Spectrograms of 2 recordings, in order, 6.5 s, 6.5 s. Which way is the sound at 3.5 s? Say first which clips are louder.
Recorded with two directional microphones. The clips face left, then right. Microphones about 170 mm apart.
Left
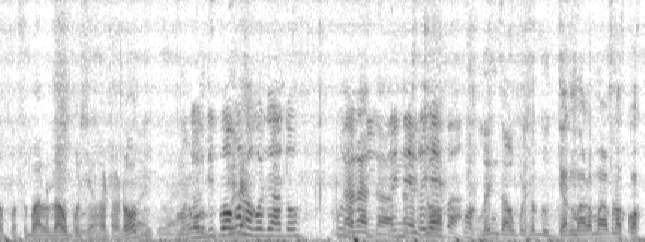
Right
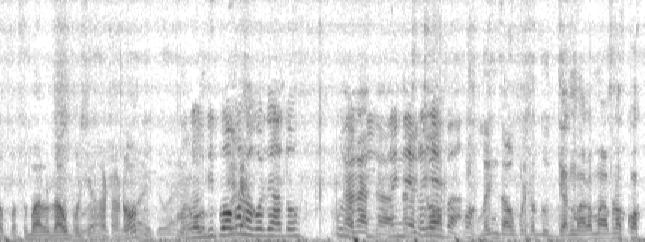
Left 2 dB; 50° left (ahead or behind).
